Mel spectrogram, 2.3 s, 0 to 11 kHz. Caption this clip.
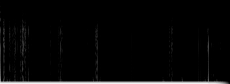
Scraping pebbles
This sound is made by conbining 3 sounds and apply a lot of effects. Made in Caustic 3 on Android.
Sound-Design, Pebbles, Scraping, Scrape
